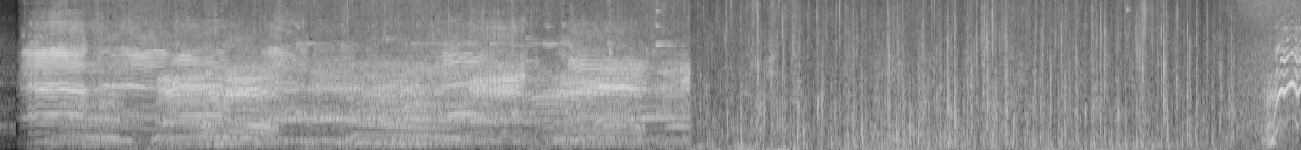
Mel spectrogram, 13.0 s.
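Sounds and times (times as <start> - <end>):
goats bleating: 0.1 - 6.9.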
